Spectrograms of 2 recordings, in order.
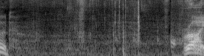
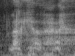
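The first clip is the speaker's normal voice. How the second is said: awed whisper; 5 dB quieter than usual. Real, not acted. Awed at huge caught fish.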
